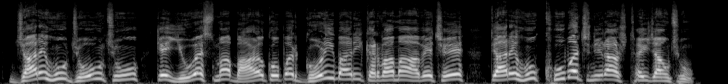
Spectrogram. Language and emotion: Gujarati, angry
